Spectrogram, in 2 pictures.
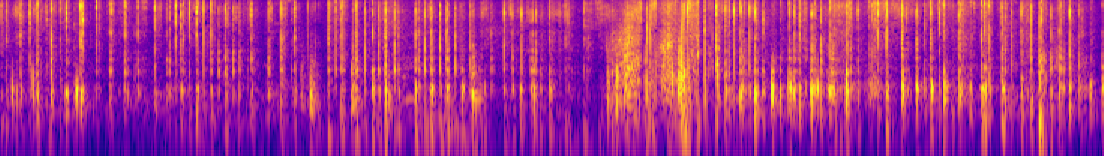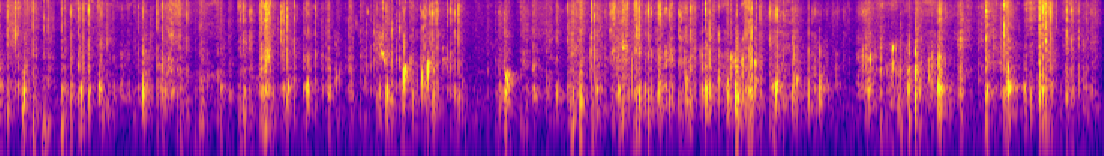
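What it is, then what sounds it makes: Paperback book. A small, solid paperback book with a glossy card cover and paper pages is held in the hands close to the microphones while fingertips and nails rapidly tap and scratch the cover, and the pages are handled. The result is a dense, continuous stream of quick, dry crinkling taps and scratchy rustles with a bright edge and almost no low end, each tap dying away instantly.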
